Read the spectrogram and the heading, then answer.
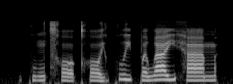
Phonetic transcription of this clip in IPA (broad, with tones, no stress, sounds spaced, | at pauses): kʷ ɐ˨˥ ŋ t͡sʰ ɔː˨˩ kʰ ɔː˨˩ j kʷ e˥ j p ɐ˨˥ w aː˥ j h aː˧ m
